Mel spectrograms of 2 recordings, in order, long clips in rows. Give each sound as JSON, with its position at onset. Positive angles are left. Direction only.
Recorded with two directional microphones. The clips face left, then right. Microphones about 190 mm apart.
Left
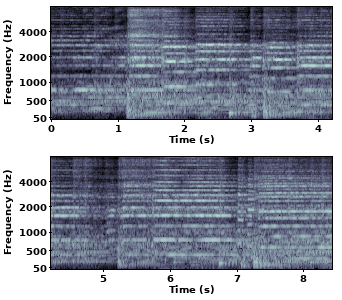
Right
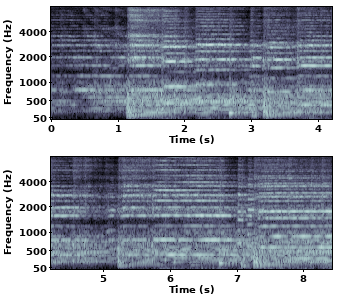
{"t": 1.1, "sound": "music", "side_deg": -20}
